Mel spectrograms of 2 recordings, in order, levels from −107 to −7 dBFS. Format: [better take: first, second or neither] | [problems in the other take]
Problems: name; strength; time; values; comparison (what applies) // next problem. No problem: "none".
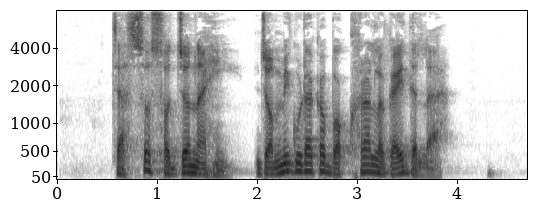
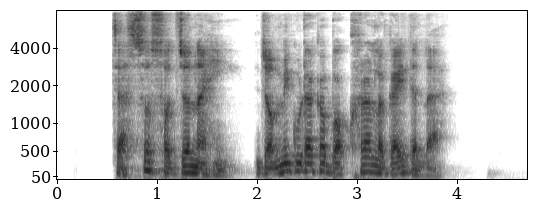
first | noise reduction (neural mask model DeepFilterNet 3)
